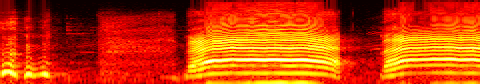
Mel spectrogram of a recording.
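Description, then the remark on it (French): A person in an imitation contest imitates a Limousin ewe bleating: two long, loud, quavering bleats, the second cut short. A brief vocal sound comes first, then a pause. “Une brebis limousine, on va essayer.”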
